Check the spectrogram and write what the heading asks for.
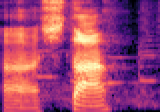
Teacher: shita, accented on the last mora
